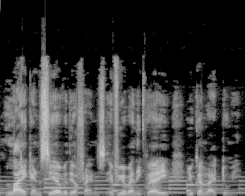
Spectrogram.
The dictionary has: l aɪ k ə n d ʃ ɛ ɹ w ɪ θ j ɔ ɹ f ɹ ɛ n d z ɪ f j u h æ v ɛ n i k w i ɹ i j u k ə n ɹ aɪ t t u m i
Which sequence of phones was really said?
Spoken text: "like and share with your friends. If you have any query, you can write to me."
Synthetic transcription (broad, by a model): l aɪ k ə n d s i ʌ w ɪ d j ɔ ɹ f ɹ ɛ n d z ɪ f j u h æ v ɛ n i k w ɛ ɹ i j u k ə n ɹ aɪ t t u m i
